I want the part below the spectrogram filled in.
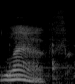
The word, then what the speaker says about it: laugh: Now, in these words, the H is pronounced like an F, and you probably have heard these words before. We have rough and we have laugh.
